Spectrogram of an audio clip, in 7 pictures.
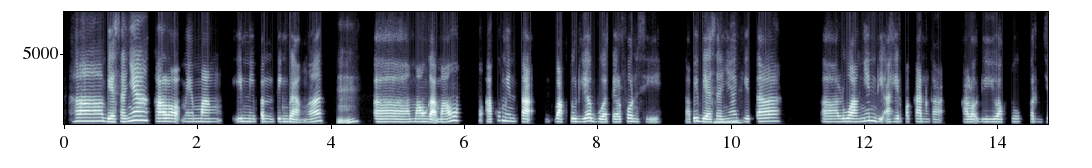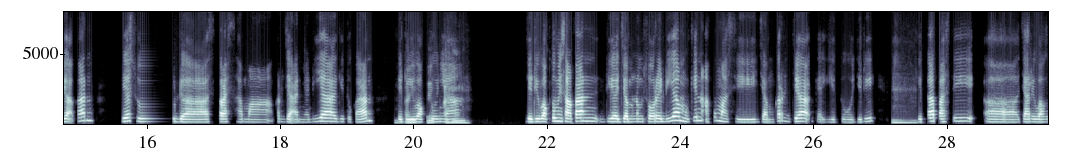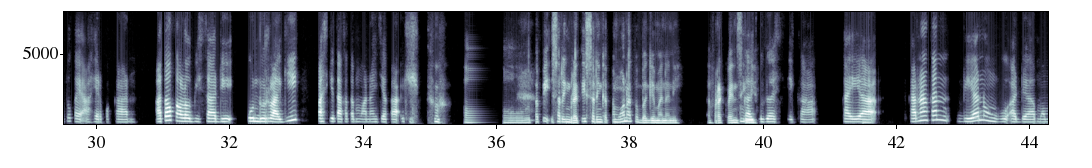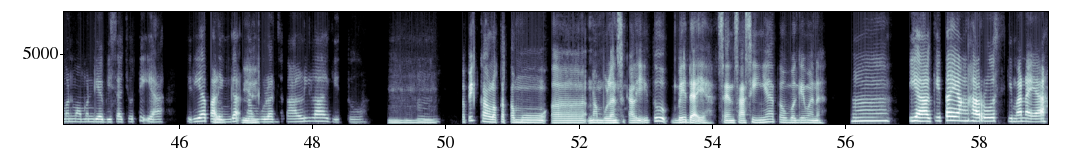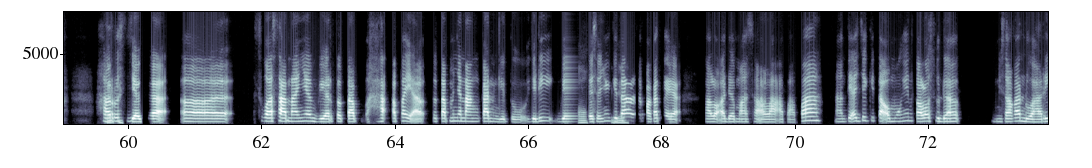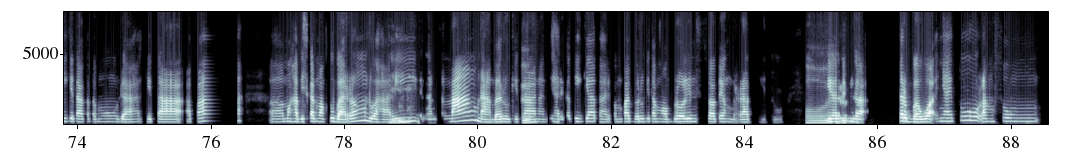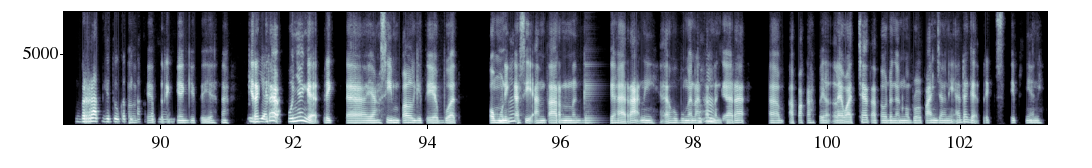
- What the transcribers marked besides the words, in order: distorted speech; static; laughing while speaking: "gitu"; in English: "chat"
- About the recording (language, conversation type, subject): Indonesian, podcast, Kamu lebih suka chat singkat atau ngobrol panjang, dan kenapa?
